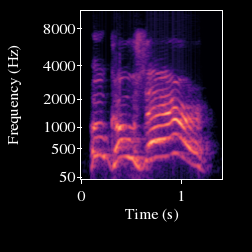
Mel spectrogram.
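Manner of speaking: a slow, challenging call from overhead; voice from above. A narrator's reading. Unseen badger above the tunnel, challenging call. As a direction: stretch out a guard's challenge. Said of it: "a deep voice above their heads said".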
